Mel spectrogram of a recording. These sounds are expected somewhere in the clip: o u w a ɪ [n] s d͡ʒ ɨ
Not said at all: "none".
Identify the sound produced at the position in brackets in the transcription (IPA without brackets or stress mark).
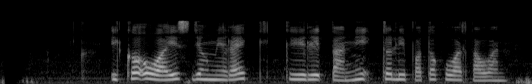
none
